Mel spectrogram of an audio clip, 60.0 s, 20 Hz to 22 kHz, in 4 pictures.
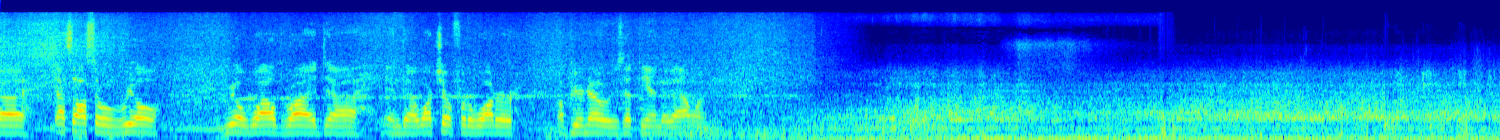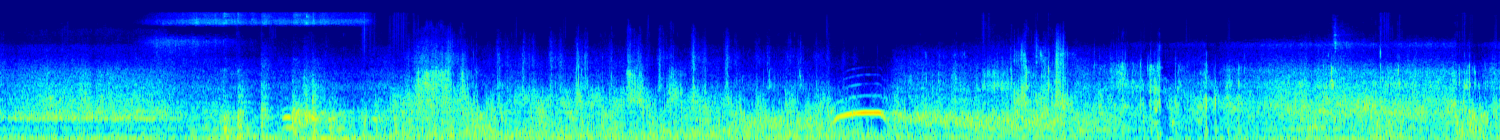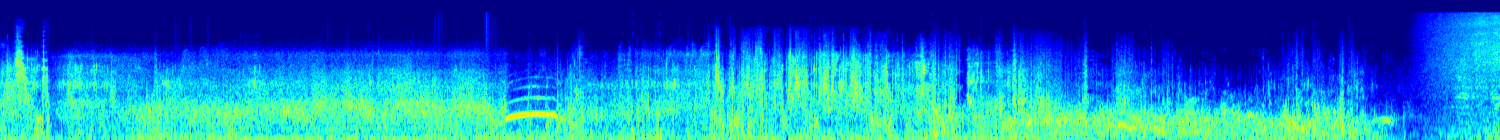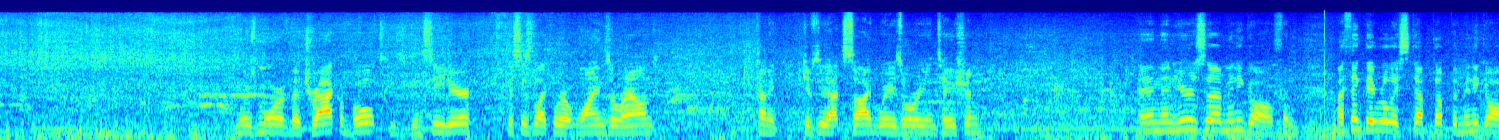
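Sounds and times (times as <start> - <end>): water rushing and splashing: 0.0 - 59.9
wind buffeting microphone: 0.0 - 59.9.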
